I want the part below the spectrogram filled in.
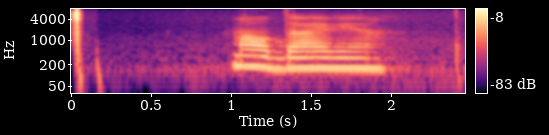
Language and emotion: Russian, sad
